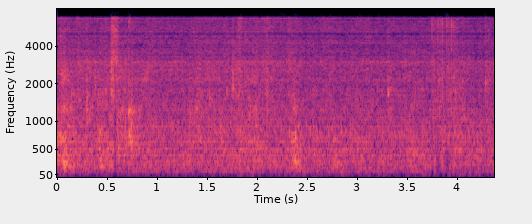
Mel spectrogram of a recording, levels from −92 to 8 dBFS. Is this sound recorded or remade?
remade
